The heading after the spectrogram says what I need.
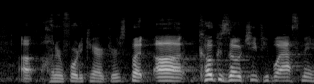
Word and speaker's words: Cocoxochitl: a quick speech uh 140 characters but uh kokozochi people ask me how to pronounce it it's kokozochi aztec word for school gardens um need venture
